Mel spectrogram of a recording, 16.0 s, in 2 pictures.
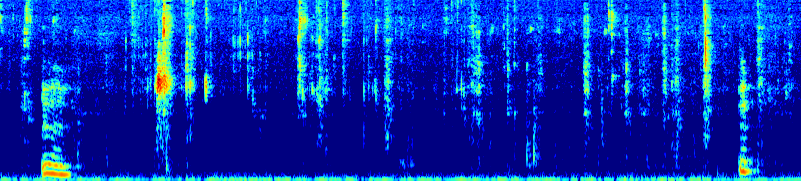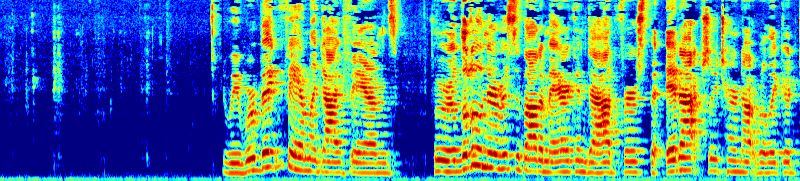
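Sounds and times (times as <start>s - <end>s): wet chewing mouth sounds: 0.0s - 10.2s.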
